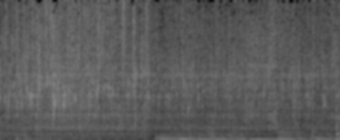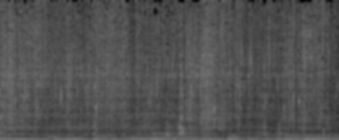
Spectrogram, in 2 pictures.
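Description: Goan mackerel (bangda) fish cutlets frying in a pan, a steady close crackling sizzle that holds for the whole stretch while a soft tonal melody plays underneath.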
